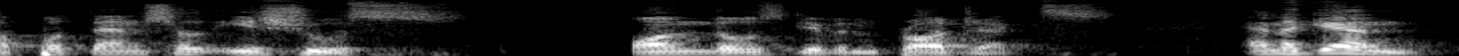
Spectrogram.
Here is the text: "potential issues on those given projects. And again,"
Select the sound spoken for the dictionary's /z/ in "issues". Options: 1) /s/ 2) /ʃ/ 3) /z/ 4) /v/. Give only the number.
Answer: 1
